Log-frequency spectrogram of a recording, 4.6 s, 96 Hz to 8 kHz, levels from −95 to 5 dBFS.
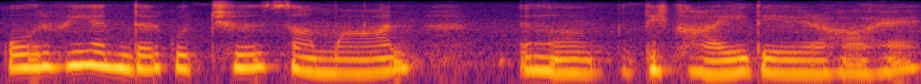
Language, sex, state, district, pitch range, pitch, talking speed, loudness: Hindi, female, Himachal Pradesh, Shimla, 175-230 Hz, 200 Hz, 130 wpm, -16 LUFS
